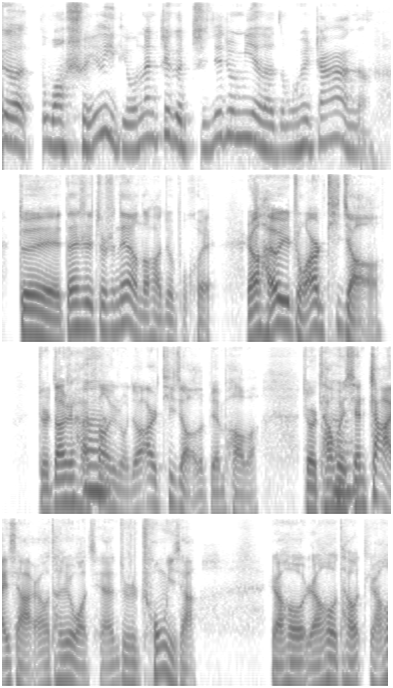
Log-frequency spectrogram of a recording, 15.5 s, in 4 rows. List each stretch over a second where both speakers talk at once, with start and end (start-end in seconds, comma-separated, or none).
none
